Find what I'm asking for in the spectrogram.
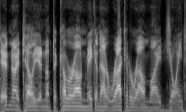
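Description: A man speaks in a very deep, low voice at a moderate pace. His intonation is monotone and flat. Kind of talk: 1940s radio acting. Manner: snarling, bullying.

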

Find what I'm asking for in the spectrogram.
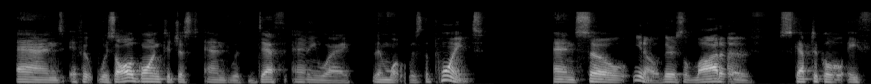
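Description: Against a quiet background, a man with an American accent speaks in an ordinary speaking voice at a moderate pace with ordinary pitch variation. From New York, Long Island. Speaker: author and spirituality teacher. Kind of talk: interview conversation.

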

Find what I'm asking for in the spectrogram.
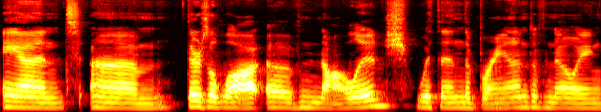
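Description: A woman with an American accent speaks at a very deep, low pitch on a very clean recording with a silent background. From Oklahoma. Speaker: snowboard brand designer. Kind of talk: casual interview. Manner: hesitant, many fillers.

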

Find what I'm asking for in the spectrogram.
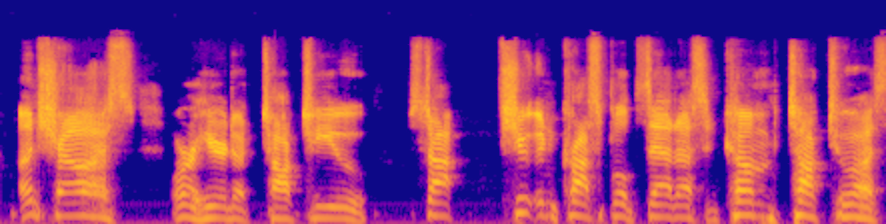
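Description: A man shouts in a put-on character voice that is raspy and high-pitched. He speaks at a fairly slow pace with fairly even intonation. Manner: yelling across a distance.

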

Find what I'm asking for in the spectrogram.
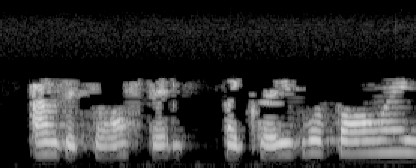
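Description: A woman with a high pitch talks at a moderate pace, her pitch swinging very widely. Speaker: interviewee recounting experience. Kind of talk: testimony. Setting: phone call.

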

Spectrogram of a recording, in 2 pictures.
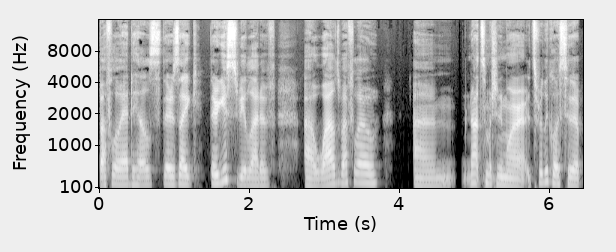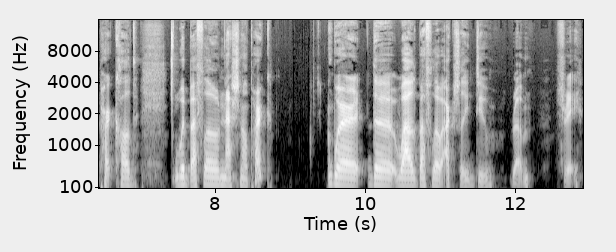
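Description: A woman's normal speaking voice at a fairly low pitch with a Canadian accent, ordinary pitch variation and a fairly quick pace, in a very clean recording with a silent background and a dry, close sound with no echo. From northern Alberta, Canada. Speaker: cellist and composer. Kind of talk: casual chat.

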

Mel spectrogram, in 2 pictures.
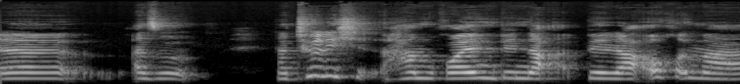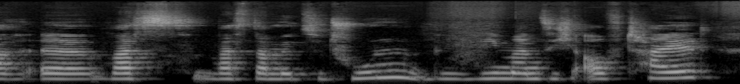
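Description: Her pitch is high for a woman. She speaks at a fairly slow pace. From southern Germany. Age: 30s. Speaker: author and mother activist. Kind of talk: interview. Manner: hesitant with many fillers.

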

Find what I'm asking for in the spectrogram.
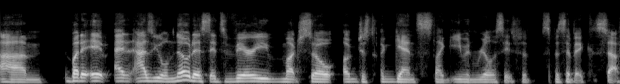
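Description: An unremarkable speaking voice runs on with hardly any pauses and ordinary pitch variation. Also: man, medium pitch for a man, moderate pace, dry, close sound with no echo. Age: 20s. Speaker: real estate YouTube marketing co-founder. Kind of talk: podcast interview.

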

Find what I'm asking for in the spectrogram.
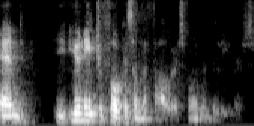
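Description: Dark, mellow tone from a man. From Puerto Rico. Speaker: college president. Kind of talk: interview.

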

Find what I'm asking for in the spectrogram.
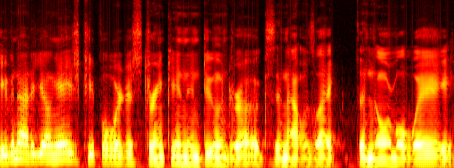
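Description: Here a man speaks with an American accent. His pitch is fairly low and his intonation lively. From Aurora, Colorado. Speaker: fashion designer. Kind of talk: casual chat. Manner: halting.

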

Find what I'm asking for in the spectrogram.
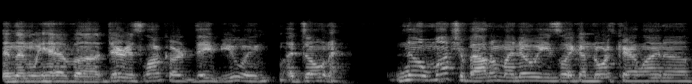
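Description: Speaking at a moderate pace, a man uses an ordinary speaking voice that is fairly high for him, with ordinary pitch variation. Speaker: wrestling commentator. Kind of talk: casual chat.

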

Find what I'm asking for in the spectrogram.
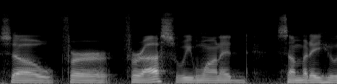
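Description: A very deep, low-pitched man with an American accent. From Utah, Salt Lake City. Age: 30s. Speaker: orthodontist and band singer. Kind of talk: casual interview.

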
